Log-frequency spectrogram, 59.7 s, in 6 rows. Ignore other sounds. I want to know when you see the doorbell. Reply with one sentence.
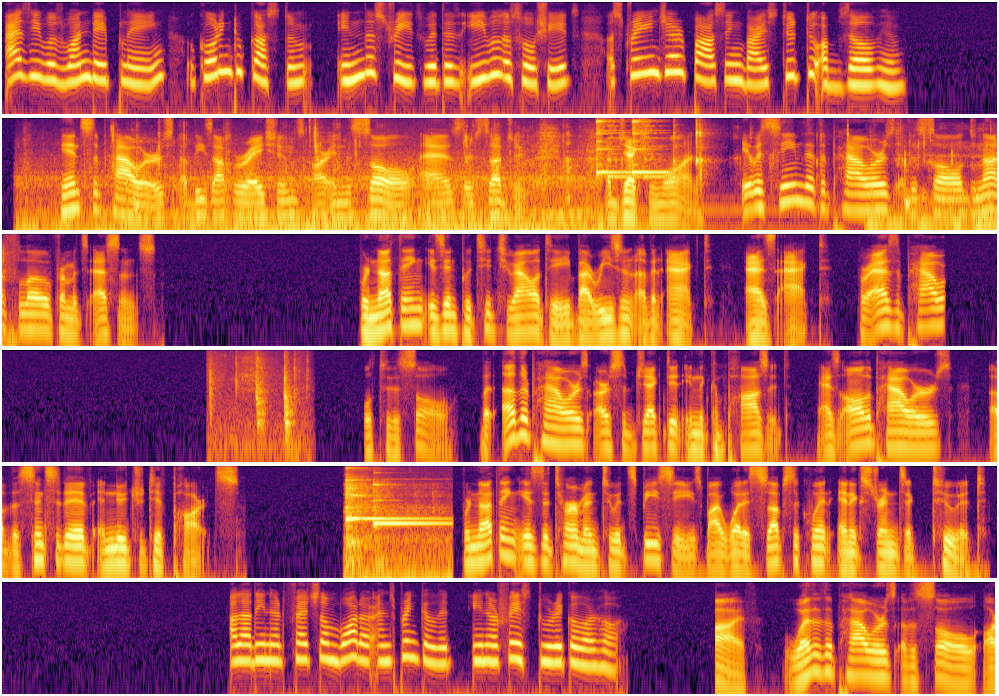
The doorbell can be heard from 15.8 to 16.6 s, from 31.9 to 32.9 s and from 43.2 to 44.3 s.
